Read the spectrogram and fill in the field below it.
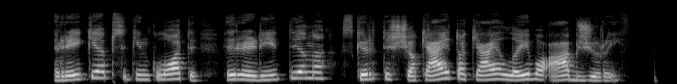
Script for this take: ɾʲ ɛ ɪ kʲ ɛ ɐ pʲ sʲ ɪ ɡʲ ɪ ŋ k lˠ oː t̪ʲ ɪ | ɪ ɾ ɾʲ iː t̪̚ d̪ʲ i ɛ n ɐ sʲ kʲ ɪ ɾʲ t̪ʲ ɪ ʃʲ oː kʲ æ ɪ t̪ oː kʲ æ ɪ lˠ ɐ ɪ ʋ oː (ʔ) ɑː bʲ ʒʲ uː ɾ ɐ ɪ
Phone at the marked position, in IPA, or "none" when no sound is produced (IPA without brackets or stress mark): ʔ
